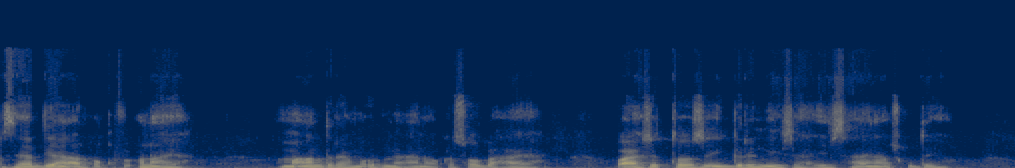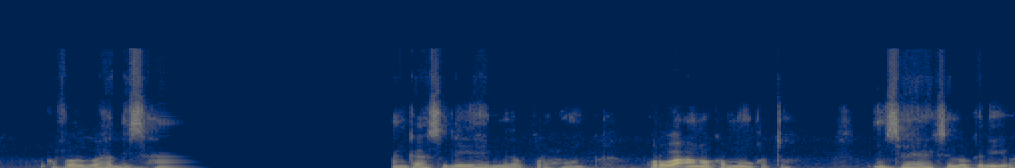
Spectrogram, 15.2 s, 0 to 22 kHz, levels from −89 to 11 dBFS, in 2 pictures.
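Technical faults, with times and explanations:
8.81–10.57 s, call audio freeze: the speech stops, and the last sound carries on for a moment as a fading buzz or hiss, then about 1.41 s of silence before the audio resumes exactly where it left off. Nothing is lost; instead a gap of about 1.74 s is inserted, most likely because packets were held up and the jitter buffer ran empty. On a spectrogram the final spectrum smears into flat horizontal streaks that fade to a blank band; the waveform decays to a flat line.
12.37–15.23 s, jitter buffer speed-up: to the end of the clip the speech runs at about 116% of normal pace with unchanged pitch, so it sounds hurried. The receiver, holding more audio than it wanted, cut many short pitch-period-sized pieces in succession, roughly half a second in total, to shrink the delay. On a spectrogram the harmonic spacing stays the same while syllables and pauses are compressed in time; the waveform shows tightly packed segments with many small joins.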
